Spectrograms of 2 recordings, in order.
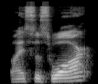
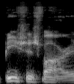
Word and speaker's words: Biseswar: A foul called against Biseswar. Or Bisheshvar is the correct pronunciation of his name.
